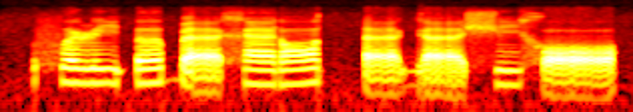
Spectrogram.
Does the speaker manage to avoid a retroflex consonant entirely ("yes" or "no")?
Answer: no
